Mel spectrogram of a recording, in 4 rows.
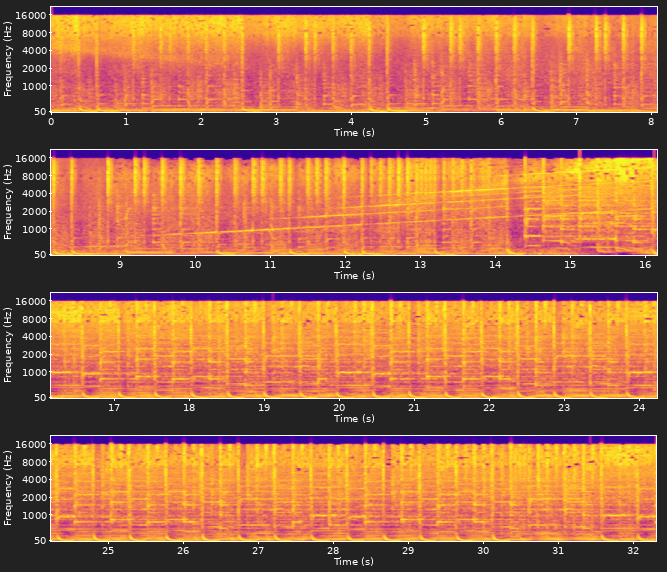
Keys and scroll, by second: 6.6-7.1 typing, 19.2 ctrl+alt+d, 31.0 BackSpace, 31.8 BackSpace, 32.2 1.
